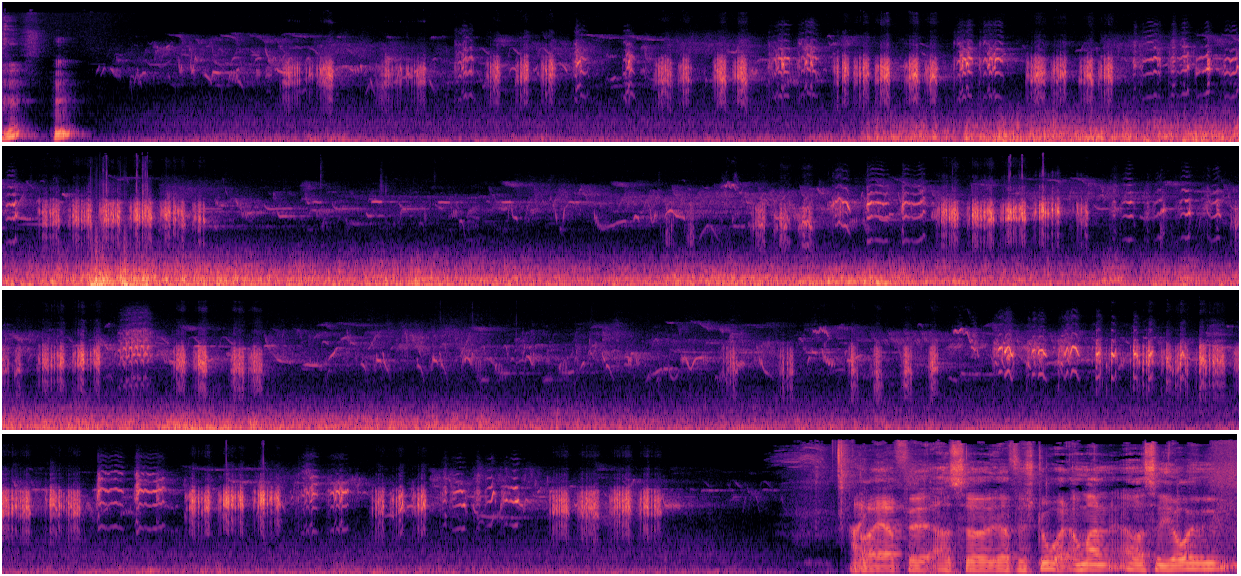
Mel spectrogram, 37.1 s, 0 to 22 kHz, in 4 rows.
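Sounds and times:
speech: 0.0s - 0.6s, 34.9s - 37.0s
birdsong in a forest: 0.6s - 37.0s.

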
